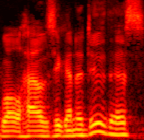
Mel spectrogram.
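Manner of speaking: normal talking voice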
